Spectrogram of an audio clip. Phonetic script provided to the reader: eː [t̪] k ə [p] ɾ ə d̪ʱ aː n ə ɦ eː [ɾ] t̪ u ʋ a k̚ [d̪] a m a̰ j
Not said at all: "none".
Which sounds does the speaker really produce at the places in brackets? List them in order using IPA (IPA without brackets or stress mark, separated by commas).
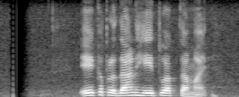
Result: none, p, none, t̪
